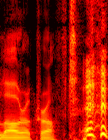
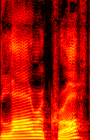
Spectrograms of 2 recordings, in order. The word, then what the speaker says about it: Lara Croft: Apparently I kept on saying Laura Croft. You literally, all of the different characters that she dressed up as today, you literally pronounced every single one wrong.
